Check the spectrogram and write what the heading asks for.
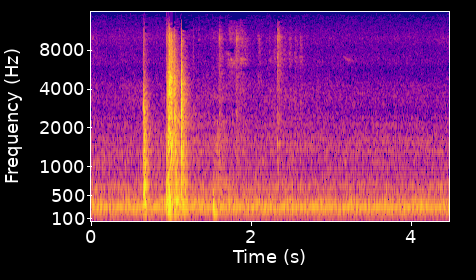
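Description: A quick cluster of sharp clicks and knocks, a second or so in, as small craft tools such as spring-loaded scissors are handled and set on the tabletop, over a steady low hum.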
